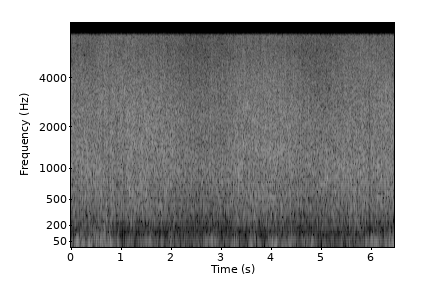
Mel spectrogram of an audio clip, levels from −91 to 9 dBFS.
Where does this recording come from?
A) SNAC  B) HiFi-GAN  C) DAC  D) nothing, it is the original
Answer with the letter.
D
